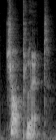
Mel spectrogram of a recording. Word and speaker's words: chocolate: Comfortable, vegetables, and chocolate have lost their middle syllable, at least for most people.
